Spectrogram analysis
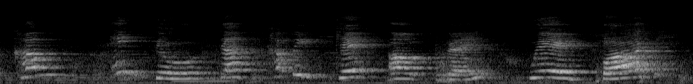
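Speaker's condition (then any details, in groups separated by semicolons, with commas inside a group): Speech apraxia; trouble producing speech sounds correctly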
